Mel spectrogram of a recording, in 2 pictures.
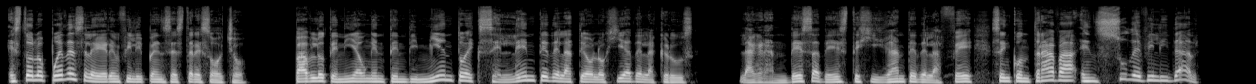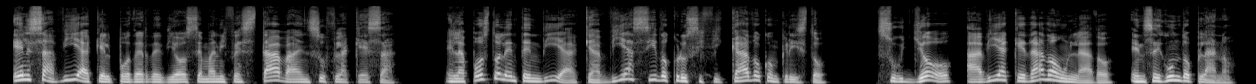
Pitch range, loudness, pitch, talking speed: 110-160 Hz, -17 LUFS, 130 Hz, 150 wpm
